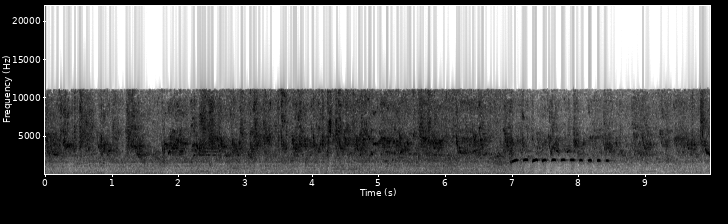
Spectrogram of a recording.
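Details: Young lovebirds chattering together, recorded with a Sony Alpha 6000: steady busy high-pitched twitter throughout, with a quick run of about ten evenly repeated clear piping notes near the end.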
